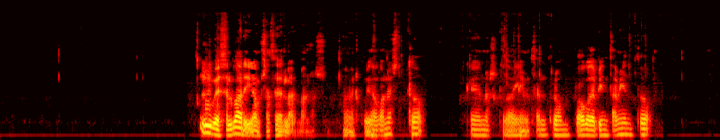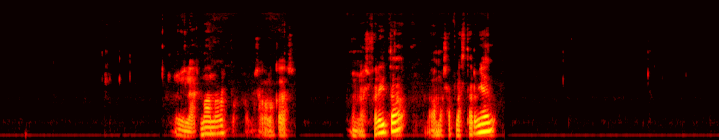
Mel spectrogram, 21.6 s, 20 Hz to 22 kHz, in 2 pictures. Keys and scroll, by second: 1.1 super+a, 1.4 q, 2.5 s, 6.0 s, 12.6 s, 16.4-17.2 typing, 18.7 typing, 20.8 e.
